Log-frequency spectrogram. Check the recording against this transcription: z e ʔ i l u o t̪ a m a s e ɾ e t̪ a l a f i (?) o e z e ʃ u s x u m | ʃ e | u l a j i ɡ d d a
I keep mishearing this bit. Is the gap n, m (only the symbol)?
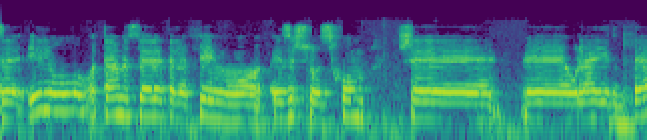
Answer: m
